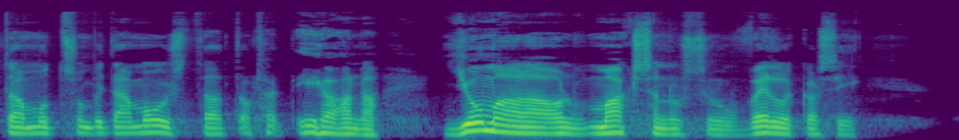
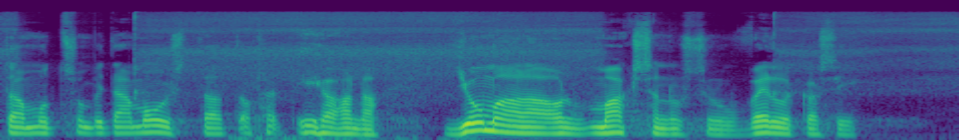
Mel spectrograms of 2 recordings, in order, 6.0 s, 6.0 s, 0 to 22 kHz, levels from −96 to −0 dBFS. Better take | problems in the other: first | hiss; noticeable; throughout; 20 dB below the speech

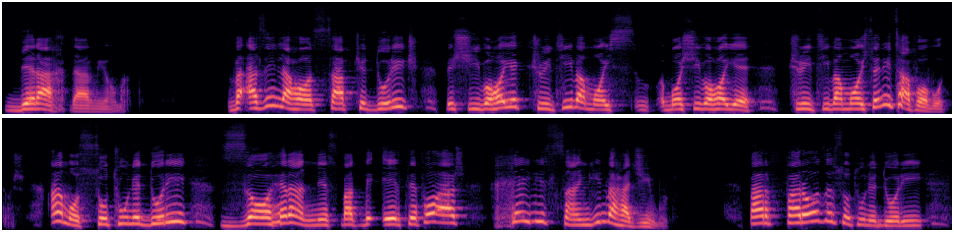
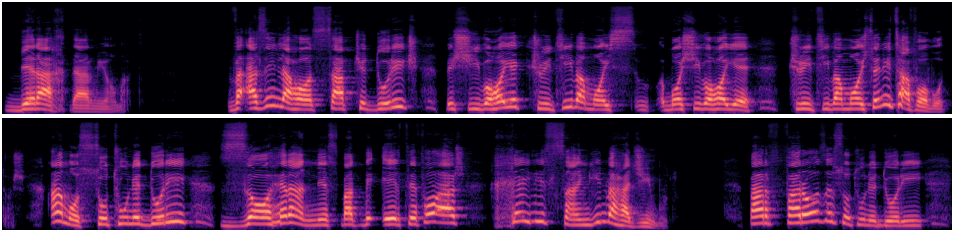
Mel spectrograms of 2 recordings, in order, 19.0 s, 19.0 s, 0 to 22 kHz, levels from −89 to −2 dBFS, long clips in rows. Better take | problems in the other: second | muffled; slightly; fading above 1.5 kHz

